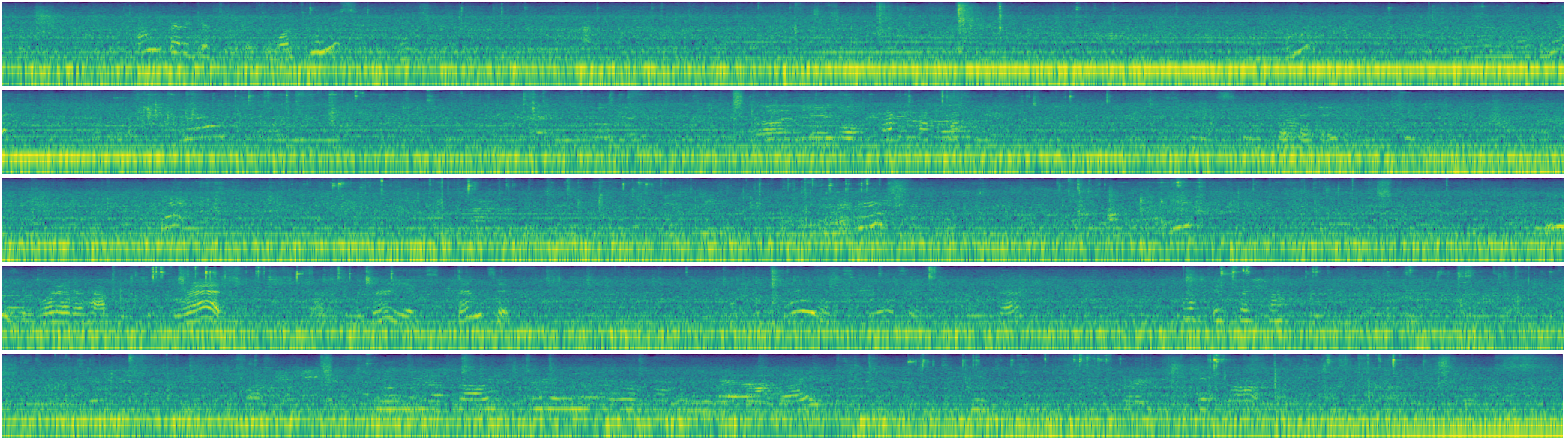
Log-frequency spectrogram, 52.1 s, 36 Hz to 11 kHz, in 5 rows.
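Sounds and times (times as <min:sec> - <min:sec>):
indistinct voices of shoppers: 0:00.0 - 0:52.0
steady low hum: 0:00.0 - 0:52.0.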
